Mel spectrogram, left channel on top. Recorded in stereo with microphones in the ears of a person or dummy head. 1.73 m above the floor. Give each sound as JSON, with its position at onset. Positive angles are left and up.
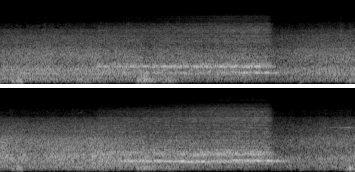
{"t": 1.0, "sound": "a whoosh", "side_deg": -35, "distance_m": 1.8}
